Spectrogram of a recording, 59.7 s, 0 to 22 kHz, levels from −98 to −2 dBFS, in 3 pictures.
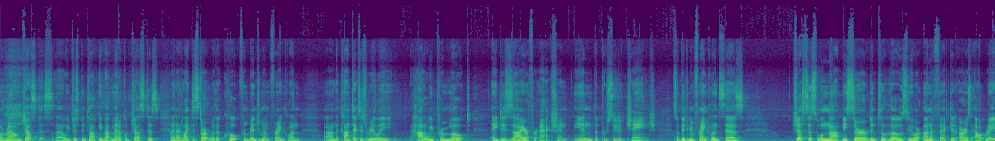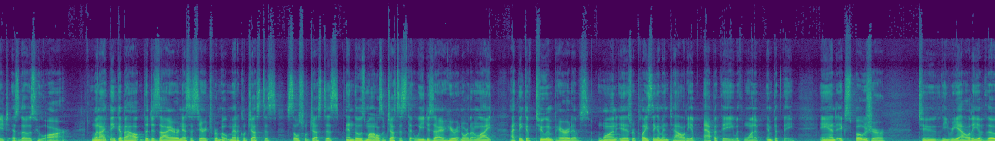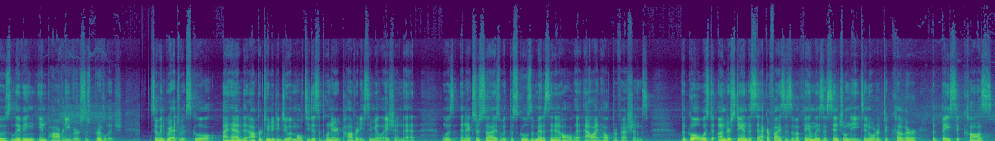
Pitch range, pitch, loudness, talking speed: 105-120 Hz, 110 Hz, -23 LUFS, 160 wpm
